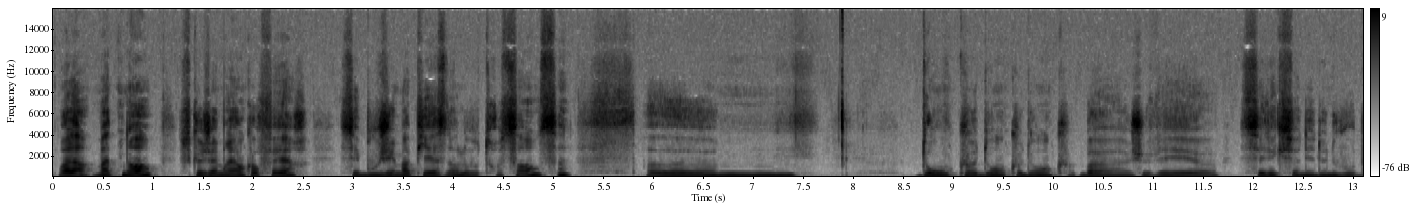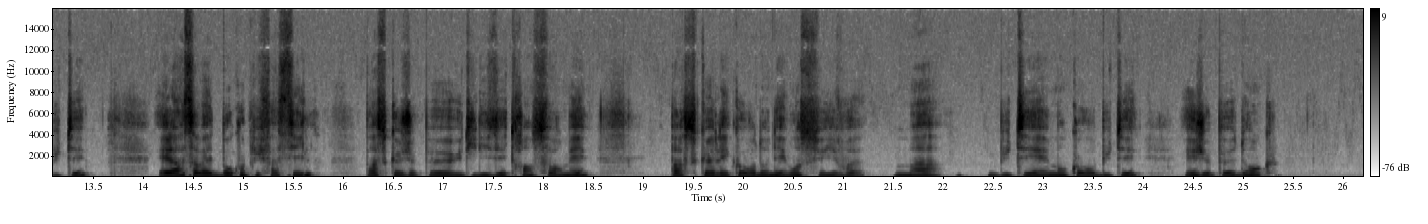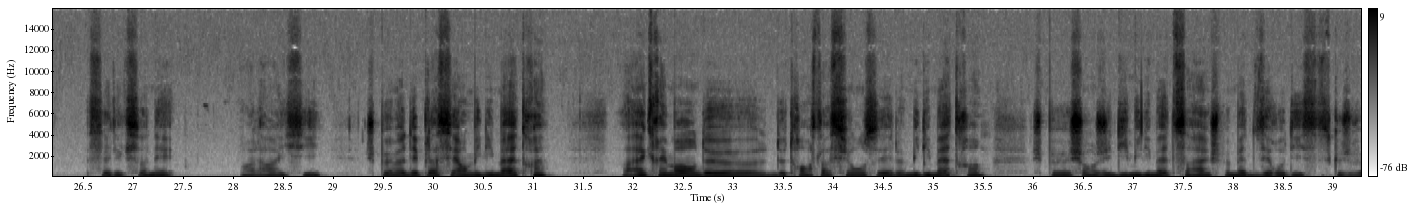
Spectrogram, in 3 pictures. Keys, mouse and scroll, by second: 0.0 scroll up 2, 0.7 right click, 1.6 click, 2.0-3.2 drag, 5.9 click, 7.1 scroll up 1, 7.9-8.2 scroll down 2, 13.4 click, 14.0 click, 16.6 right click, 17.7 click, 18.8-19.5 scroll down 4, 19.9-21.4 drag, 24.2-26.4 drag, 27.5-33.8 drag.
